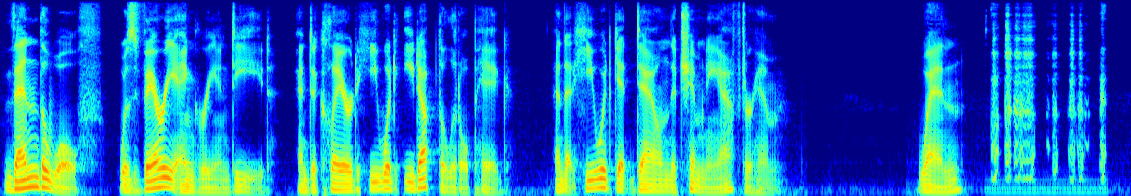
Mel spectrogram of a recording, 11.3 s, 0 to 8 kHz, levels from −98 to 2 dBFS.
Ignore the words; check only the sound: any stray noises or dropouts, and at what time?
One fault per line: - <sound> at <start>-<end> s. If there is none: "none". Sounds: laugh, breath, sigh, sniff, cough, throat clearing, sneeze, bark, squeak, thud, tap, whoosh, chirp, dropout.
- throat clearing at 9.9-11.1 s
